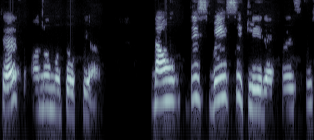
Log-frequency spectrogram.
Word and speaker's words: onomatopoeia: It is onomatopoeia, but pronounced as onomatopoeia.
